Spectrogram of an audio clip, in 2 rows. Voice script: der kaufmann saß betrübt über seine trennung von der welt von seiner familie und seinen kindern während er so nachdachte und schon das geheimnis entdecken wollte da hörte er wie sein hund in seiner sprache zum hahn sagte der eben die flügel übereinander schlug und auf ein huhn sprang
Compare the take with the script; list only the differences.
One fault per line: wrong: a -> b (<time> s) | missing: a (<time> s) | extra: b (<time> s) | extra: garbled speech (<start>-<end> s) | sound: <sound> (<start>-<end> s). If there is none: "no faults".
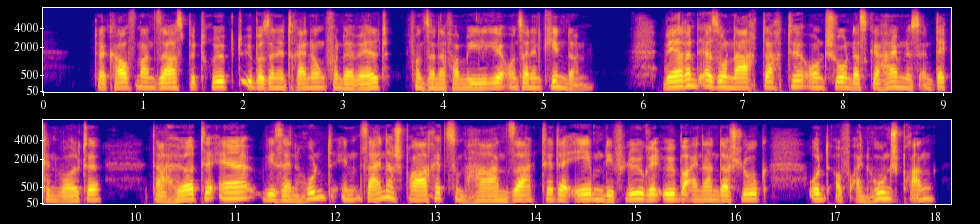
no faults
